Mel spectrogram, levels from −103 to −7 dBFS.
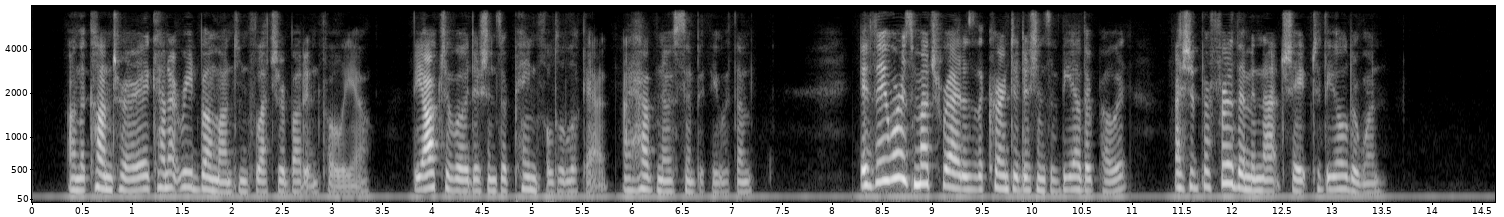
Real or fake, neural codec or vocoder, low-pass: fake; codec, 44.1 kHz, 7.8 kbps, DAC; 7.2 kHz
